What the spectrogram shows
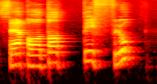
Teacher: fa soukoun et lem damma, c'est aminci.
